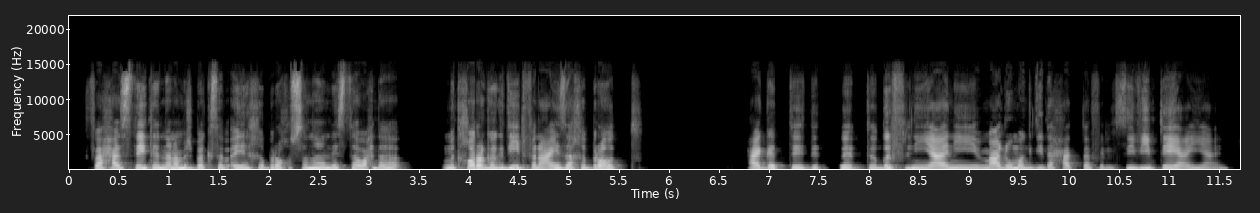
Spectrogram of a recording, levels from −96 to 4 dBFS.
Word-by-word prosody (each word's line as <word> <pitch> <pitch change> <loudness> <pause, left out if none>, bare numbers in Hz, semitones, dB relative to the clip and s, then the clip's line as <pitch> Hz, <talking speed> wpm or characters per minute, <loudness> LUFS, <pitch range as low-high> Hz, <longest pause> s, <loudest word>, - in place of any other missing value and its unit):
فحسيت 225 - +1
إن 285 -7 +3
أنا 260 +2 +3
مش 275 -6 +4
باكسب 220 +3 -2
أي 220 +2 +1
خبرة 255 +8 -2
خصوصًا 290 +2 -6
إن 300 - +5
أنا 280 -2 +3
لسّه 290 -4 -2
واحدة 240 -7 -1 0.4
مِتخرجة 260 - +4
جديد، 320 - +1
فأنا 190 -1 -1
عايزة 270 +8 +3
خبرات. 225 +2 -1 1.2
حاجة 255 +2 +3 0.2
ت 215 - -2
ت 200 0 -3 0.2
ت - - -1 0.2
تضيف 230 +9 -2
لي 215 -3 0
يعني 195 -2 +2
معلومة 195 +9 +2
جديدة 230 +4 -7
حتى 220 -1 -7
في 185 - -15
الCV 205 +9 -4
بتاعي 200 -8 -2
يعني. 155 +5 -13
225 Hz, 160 wpm, -23 LUFS, 200-265 Hz, 1.2 s, إن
